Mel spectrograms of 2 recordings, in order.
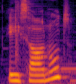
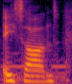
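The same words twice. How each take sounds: First: The ending is said in full as nud. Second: The ending is shortened to nd. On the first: The speaker calls it wrong. "We don't say nude" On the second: The speaker calls it right. "we say nd"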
